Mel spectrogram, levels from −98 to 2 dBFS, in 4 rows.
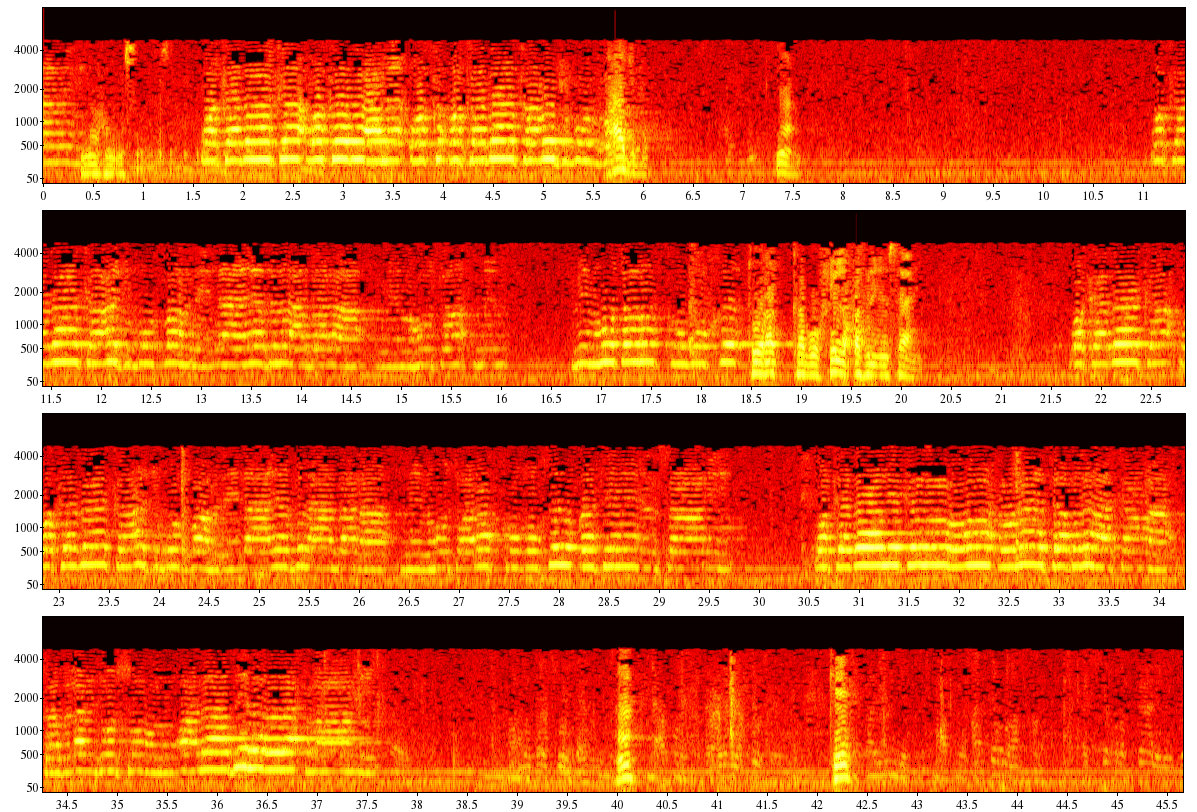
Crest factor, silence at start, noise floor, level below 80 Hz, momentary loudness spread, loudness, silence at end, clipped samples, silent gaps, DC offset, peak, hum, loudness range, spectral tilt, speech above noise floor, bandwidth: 20 dB; 0 s; -41 dBFS; -44 dBFS; 23 LU; -18 LUFS; 0 s; under 0.1%; none; under 0.1%; 0 dBFS; none; 11 LU; -11.5 dB/octave; 23 dB; 5 kHz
